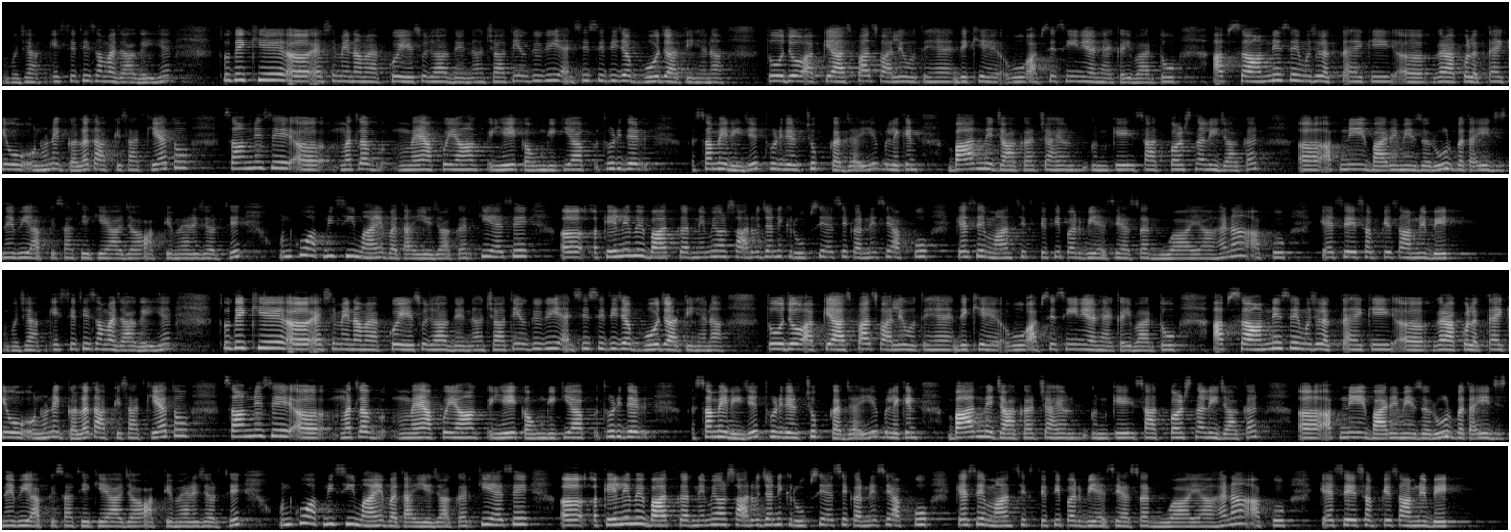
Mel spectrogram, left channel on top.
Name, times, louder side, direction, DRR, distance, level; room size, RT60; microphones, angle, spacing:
voice 1, 0.0-44.6, right 3 dB, 20° right, 14 dB, 0.5 m, -27 dB
30.0 x 14.5 x 2.7 m, 1.1 s
head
